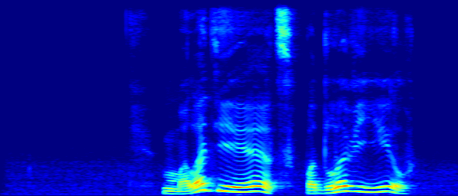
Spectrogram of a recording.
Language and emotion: Russian, positive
